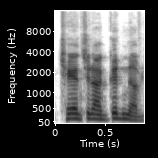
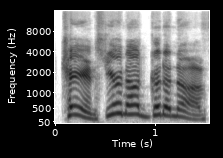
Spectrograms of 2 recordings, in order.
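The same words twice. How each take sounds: First: Said in the usual way. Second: High, hammy cartoon villain; plotting Saturday morning cartoon villain. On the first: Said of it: "it's like". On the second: Shown as a demonstration. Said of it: "Saturday morning cartoon villain voice".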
